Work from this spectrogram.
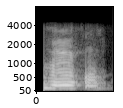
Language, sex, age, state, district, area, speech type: Hindi, male, 18-30, Uttar Pradesh, Jaunpur, rural, conversation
